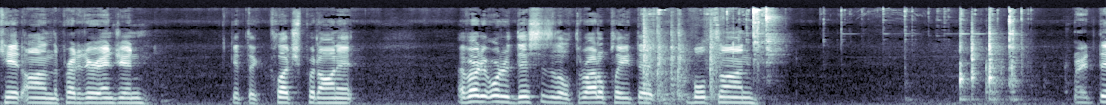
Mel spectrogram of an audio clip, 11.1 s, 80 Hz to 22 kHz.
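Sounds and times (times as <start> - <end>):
faint metal clicks and taps: 8.2 - 10.3.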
